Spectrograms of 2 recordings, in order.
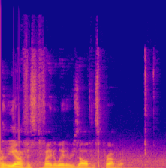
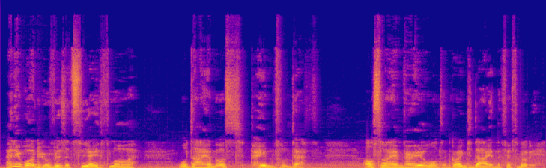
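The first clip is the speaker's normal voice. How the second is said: Dumbledore voice; 7 semitones higher than usual. Retold or imitated. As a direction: intone it like an ancient headmaster. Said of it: "Good old Dumbledore".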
